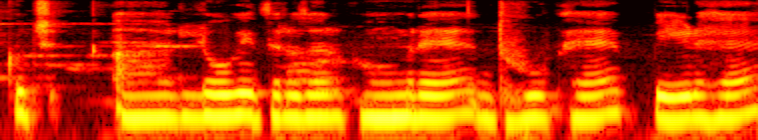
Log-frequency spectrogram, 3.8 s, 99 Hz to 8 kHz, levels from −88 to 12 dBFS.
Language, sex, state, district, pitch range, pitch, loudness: Hindi, female, Maharashtra, Mumbai Suburban, 200-210 Hz, 205 Hz, -13 LUFS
